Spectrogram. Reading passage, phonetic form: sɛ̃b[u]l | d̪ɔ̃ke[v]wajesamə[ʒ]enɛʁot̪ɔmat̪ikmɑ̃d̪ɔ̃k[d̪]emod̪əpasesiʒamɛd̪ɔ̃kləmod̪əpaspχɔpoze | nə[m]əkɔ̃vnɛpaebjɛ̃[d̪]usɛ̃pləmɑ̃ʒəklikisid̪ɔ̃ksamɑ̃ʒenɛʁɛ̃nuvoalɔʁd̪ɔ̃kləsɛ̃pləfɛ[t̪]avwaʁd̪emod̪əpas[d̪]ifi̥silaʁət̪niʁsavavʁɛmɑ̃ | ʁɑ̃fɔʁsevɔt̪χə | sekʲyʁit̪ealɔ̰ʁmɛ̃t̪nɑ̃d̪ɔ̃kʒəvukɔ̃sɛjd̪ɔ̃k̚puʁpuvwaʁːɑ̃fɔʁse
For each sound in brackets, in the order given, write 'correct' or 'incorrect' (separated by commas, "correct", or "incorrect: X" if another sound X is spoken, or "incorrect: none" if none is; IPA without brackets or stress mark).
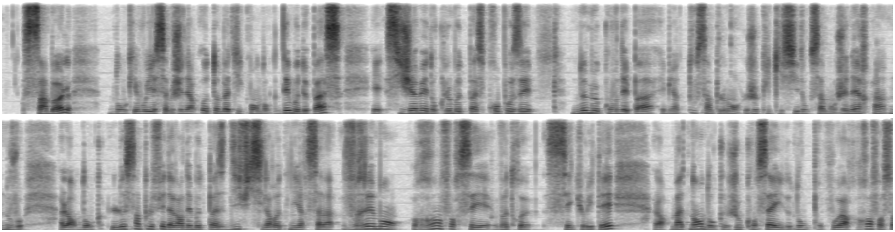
incorrect: ɔ, correct, correct, correct, correct, incorrect: t̪, incorrect: d̪, correct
